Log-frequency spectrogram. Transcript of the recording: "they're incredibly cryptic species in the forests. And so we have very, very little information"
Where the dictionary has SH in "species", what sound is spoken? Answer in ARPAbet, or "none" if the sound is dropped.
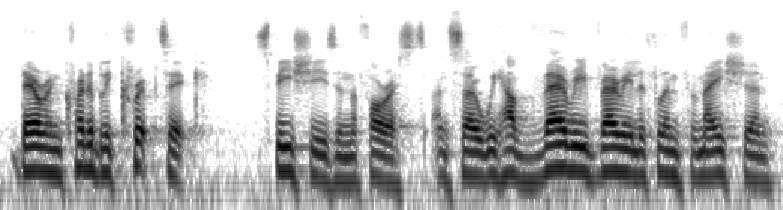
SH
